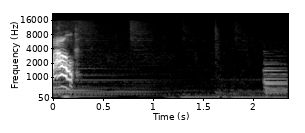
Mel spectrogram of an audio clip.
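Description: One short cat meow at the very start, its pitch rising and falling, followed by soft background music.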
